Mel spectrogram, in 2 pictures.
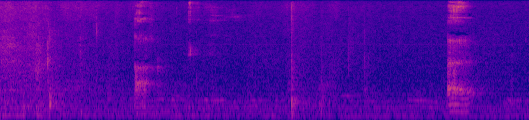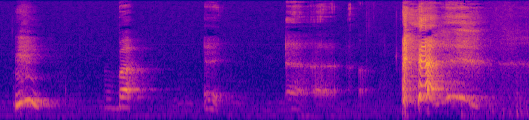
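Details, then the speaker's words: Girl making herself burp on a dare; a series of short voluntary burps, several rough and voiced, ending with one long loud belch; faint room noise. "hi guys we are going to be videotaping doing dares about her burping cuz she could make herself burp"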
